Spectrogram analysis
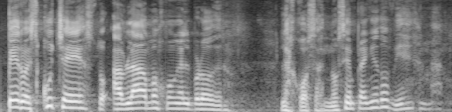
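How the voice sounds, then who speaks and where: A middle-aged man with a Salvadoran accent preaching a testimony sermon in a church, slow and emphatic, with sudden shouted peaks. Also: a little high, animated. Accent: Salvadoran Spanish.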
